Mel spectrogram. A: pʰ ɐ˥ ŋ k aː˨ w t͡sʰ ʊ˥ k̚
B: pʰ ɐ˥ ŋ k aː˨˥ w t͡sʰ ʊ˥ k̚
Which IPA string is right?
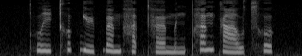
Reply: A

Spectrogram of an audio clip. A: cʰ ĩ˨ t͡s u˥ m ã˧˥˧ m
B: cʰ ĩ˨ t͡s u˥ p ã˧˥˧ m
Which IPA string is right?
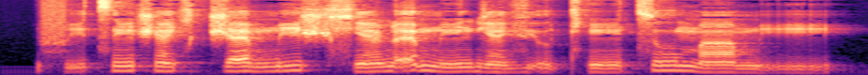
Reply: A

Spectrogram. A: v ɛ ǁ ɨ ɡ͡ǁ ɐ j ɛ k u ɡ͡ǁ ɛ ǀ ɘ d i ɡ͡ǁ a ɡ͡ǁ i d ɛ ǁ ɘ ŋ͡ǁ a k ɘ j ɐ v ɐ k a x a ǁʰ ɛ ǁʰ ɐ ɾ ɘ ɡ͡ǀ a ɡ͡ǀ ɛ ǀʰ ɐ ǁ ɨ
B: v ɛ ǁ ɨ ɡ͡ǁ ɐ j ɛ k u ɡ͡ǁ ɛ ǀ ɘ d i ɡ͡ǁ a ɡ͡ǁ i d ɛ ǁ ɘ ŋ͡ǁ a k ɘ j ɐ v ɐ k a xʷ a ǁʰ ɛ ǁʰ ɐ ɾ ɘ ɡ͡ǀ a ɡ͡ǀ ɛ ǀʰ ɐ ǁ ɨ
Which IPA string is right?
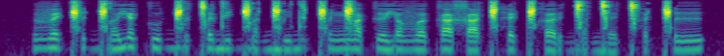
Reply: A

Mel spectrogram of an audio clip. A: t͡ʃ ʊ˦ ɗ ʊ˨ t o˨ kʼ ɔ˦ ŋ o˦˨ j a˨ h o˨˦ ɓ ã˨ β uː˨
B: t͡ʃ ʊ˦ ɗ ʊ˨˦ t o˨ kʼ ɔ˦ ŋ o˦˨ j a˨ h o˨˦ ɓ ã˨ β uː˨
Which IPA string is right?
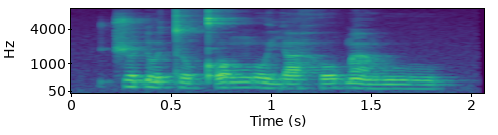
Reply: B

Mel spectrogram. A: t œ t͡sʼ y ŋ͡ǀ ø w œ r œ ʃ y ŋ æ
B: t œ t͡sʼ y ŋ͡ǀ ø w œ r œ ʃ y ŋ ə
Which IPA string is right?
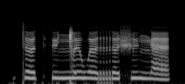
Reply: A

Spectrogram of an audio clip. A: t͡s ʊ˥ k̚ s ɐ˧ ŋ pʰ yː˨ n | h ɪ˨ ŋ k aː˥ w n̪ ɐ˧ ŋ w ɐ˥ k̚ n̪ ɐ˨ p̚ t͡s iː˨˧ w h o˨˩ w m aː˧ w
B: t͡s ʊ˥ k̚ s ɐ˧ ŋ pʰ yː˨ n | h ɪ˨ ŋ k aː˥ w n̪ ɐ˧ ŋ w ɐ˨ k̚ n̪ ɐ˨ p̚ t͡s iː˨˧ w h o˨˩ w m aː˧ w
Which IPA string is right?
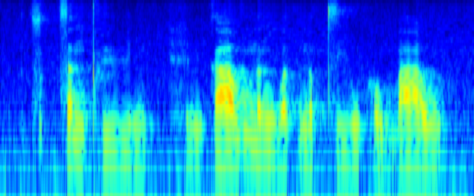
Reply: B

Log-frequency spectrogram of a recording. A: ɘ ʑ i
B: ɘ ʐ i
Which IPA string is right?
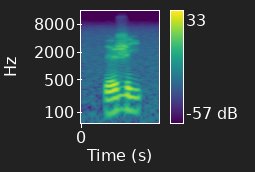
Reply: B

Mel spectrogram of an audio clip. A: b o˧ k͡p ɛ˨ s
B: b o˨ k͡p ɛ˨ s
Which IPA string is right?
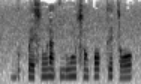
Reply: B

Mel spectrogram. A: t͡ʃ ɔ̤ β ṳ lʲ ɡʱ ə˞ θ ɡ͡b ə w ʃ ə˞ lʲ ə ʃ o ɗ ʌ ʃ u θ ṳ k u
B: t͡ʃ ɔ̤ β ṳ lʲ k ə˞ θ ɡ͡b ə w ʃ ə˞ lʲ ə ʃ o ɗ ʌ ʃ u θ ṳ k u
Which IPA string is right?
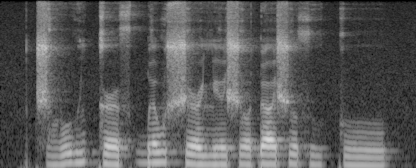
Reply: B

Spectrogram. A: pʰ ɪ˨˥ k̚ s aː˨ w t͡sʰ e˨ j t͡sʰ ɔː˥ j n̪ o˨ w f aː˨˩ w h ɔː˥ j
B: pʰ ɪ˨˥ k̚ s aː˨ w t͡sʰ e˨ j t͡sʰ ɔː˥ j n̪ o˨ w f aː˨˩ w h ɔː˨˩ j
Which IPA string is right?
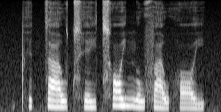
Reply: B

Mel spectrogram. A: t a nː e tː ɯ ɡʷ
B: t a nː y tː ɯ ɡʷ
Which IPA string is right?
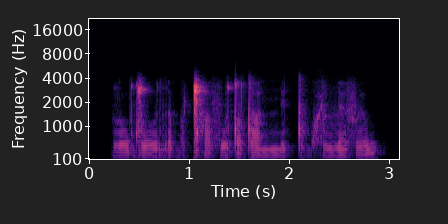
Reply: A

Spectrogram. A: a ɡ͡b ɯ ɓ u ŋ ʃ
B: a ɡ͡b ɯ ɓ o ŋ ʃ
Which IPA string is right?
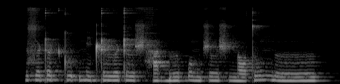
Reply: B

